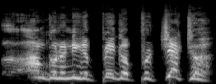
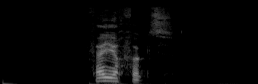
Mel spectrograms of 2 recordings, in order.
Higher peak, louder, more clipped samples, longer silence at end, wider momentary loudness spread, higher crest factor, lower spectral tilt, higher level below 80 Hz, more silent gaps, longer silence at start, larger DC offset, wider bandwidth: first, 0 dBFS vs -20 dBFS; first, -14 LUFS vs -36 LUFS; neither; second, 0.05 s vs 0.85 s; second, 5 LU vs 11 LU; second, 16 dB vs 22 dB; second, -1 dB/octave vs -4 dB/octave; first, -70 dBFS vs -78 dBFS; neither; about the same, 0.05 s vs 0.05 s; neither; about the same, 17 kHz vs 16.5 kHz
